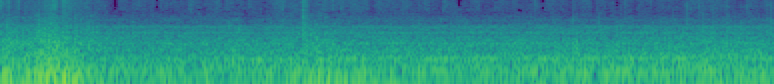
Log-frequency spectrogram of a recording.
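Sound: car interior noise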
